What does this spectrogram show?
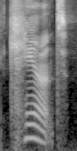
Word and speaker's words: can't: now in the negative the can't is going to have a glottal stop most of the time can't I can't come I can't come it's a cut off sound so I don't hear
